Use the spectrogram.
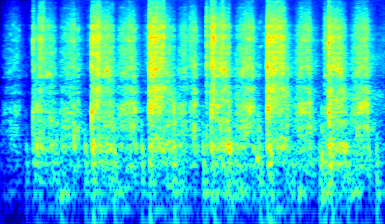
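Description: Hand tool strokes shave wood while fitting a dovetail gift box, about seven rhythmic rasping passes in quick succession, close and clear with short pauses between strokes and no talk.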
